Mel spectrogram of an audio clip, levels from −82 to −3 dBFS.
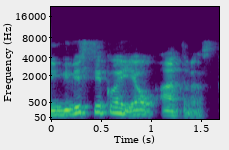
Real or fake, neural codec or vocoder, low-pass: fake; codec, 16 kHz, 4 kbps, FunCodec, trained on Chinese and English, 50 frames a second; 7.2 kHz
